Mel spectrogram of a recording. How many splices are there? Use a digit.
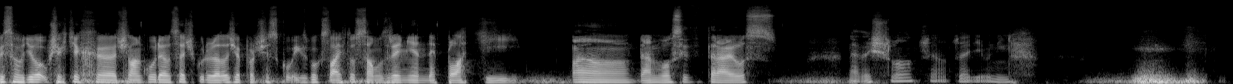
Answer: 1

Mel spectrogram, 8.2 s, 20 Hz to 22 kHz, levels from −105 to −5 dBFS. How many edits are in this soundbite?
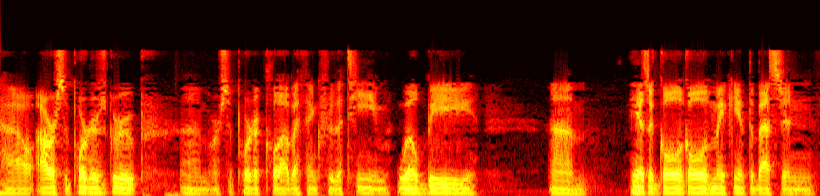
2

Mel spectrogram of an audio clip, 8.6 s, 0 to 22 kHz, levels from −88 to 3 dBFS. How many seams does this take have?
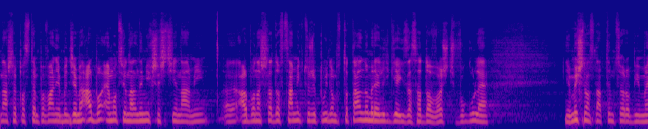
0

